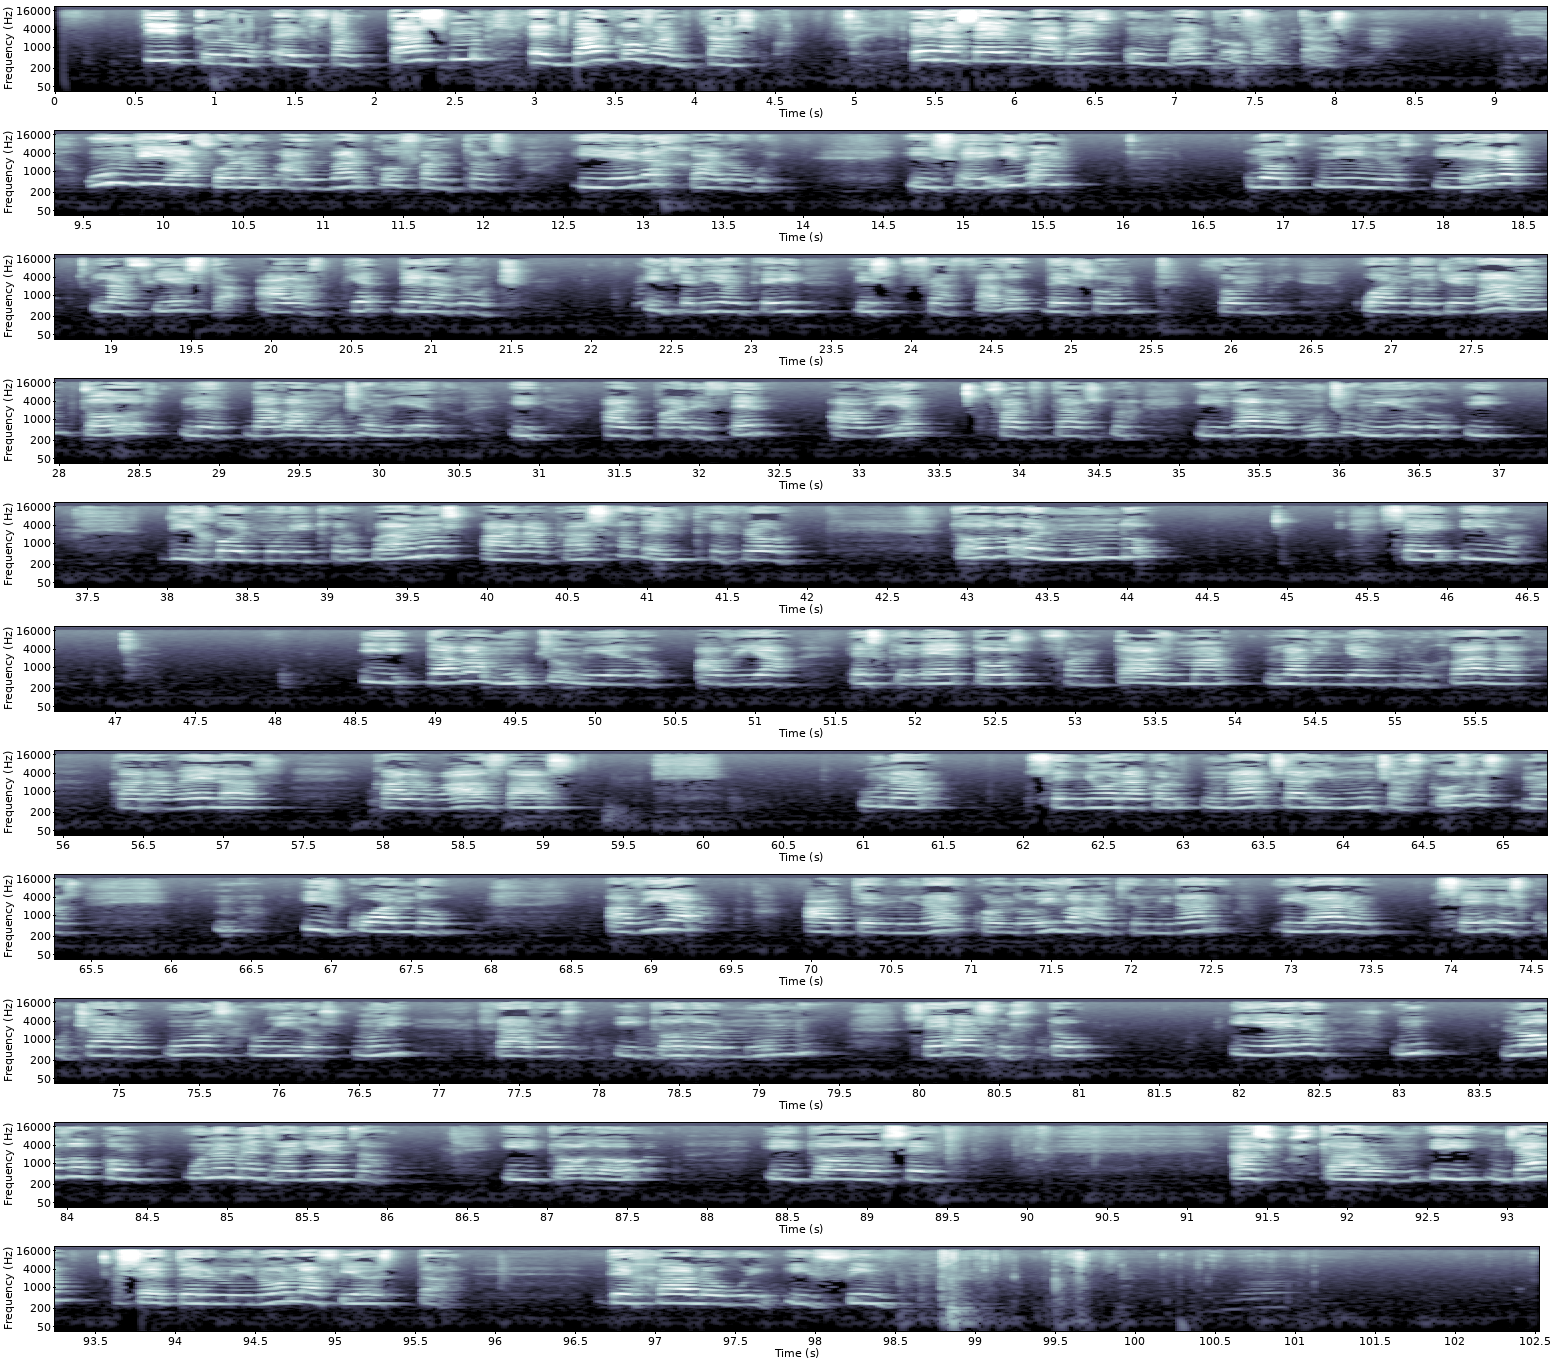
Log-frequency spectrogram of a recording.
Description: cuento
